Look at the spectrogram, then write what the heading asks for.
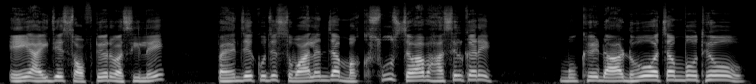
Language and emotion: Sindhi, surprised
